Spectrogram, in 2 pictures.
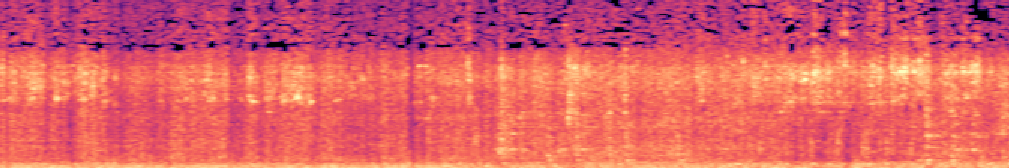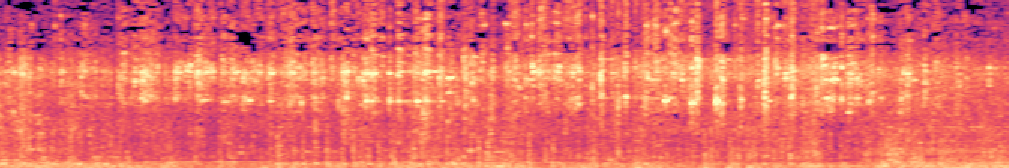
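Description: Heavy diesel truck engine running steadily as the tractor-trailer, loaded with an excavator on a multi-axle lowboy, moves slowly over gravel.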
